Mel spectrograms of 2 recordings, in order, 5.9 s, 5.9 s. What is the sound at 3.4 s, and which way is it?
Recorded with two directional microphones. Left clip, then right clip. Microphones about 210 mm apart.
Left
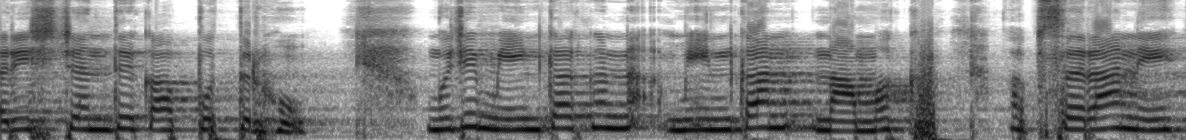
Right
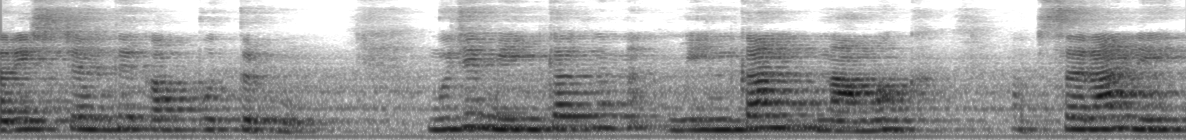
Speech, 60° left (ahead or behind).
